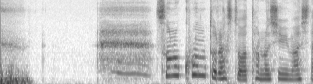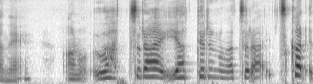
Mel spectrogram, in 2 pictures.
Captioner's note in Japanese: 息をのむ音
